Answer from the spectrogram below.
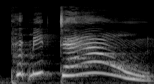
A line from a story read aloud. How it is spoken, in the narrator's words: shouted Tom's teeny tiny voice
